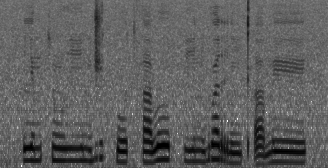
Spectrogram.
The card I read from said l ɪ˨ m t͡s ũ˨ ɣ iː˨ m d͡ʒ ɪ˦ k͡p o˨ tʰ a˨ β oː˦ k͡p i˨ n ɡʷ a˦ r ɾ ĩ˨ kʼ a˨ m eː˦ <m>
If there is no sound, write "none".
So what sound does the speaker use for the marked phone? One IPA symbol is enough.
none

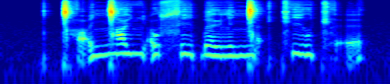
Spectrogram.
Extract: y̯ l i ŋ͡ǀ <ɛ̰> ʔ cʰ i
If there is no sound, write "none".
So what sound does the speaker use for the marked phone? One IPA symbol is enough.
æ̰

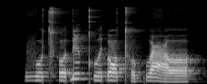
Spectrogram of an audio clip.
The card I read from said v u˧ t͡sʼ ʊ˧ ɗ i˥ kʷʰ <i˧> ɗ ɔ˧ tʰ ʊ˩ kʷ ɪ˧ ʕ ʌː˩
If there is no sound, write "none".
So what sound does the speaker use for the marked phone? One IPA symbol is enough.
i˧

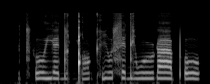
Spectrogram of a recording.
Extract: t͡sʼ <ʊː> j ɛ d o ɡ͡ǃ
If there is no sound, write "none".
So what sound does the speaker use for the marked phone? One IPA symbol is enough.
ʊː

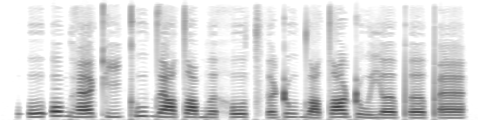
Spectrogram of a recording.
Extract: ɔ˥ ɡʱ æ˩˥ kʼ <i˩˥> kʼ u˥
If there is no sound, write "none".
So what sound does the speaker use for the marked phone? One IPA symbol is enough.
i˩˥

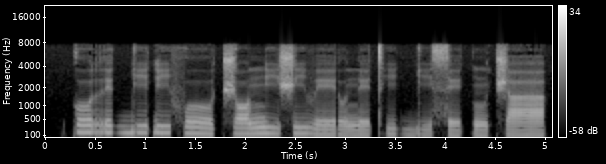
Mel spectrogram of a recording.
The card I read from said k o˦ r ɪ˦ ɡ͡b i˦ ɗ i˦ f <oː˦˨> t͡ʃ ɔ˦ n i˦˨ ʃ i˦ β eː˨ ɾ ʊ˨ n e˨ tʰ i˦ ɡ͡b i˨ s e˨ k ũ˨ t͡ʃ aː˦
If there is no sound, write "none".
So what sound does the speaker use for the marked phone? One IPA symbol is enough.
oː˦˨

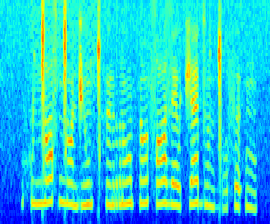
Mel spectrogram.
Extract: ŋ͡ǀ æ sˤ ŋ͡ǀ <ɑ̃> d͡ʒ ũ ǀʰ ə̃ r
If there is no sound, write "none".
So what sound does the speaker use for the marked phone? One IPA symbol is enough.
ɑ̃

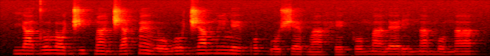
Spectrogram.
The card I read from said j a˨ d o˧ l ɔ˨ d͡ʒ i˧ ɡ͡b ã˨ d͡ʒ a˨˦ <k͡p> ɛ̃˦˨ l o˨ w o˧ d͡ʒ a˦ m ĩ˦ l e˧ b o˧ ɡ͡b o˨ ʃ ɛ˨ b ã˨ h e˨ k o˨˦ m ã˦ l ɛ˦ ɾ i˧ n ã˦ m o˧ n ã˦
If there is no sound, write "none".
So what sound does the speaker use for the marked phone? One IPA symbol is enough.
k͡p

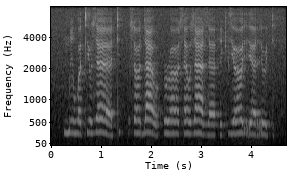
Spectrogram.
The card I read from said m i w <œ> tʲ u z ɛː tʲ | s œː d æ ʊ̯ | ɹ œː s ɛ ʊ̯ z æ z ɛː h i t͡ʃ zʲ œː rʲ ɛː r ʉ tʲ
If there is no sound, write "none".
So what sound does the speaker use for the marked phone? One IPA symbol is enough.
œ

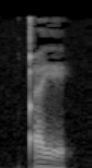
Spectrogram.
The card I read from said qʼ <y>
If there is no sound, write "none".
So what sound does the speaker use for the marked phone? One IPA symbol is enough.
e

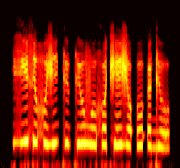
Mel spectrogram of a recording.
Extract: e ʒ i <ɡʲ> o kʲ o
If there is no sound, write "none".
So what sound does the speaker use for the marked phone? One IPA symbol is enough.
kʲ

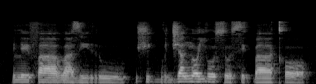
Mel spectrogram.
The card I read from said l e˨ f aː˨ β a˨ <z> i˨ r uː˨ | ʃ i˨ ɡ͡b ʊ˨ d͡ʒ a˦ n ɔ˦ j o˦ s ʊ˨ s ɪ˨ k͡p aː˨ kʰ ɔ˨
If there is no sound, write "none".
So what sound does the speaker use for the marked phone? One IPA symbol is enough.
z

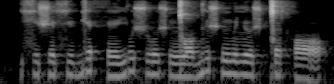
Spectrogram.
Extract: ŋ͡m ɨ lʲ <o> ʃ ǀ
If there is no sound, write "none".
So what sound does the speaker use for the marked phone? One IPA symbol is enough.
o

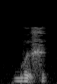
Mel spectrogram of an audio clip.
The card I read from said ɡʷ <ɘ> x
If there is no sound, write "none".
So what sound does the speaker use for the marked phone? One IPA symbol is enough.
ɘ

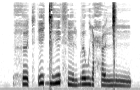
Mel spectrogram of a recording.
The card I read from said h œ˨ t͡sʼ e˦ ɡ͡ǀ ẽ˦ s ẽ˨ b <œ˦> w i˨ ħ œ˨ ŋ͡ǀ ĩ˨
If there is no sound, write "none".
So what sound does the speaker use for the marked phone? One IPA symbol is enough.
œ˦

